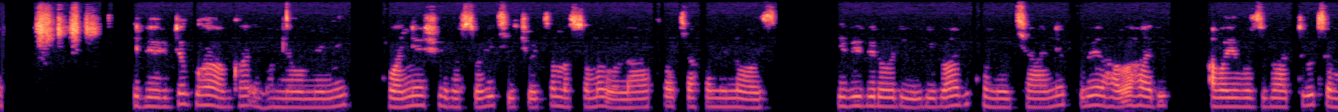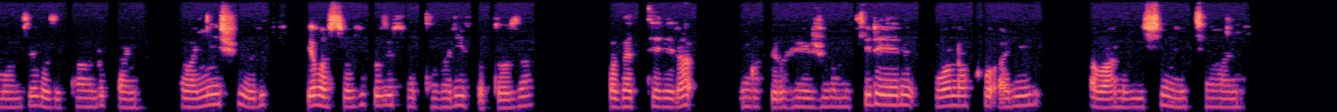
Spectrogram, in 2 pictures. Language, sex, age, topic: Kinyarwanda, female, 18-24, education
